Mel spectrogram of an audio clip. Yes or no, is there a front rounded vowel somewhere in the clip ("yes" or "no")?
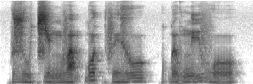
no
